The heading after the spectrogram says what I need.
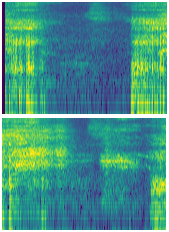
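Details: Snoring filmed during a snoring competition: irregular loud snoring with harsh, vibrating inhaled breaths separated by quieter pauses.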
